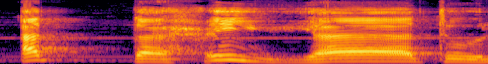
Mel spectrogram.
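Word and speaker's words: التحيات: Pada lafal at-tahiyyatu lillah dibacanya at-tahiyyatu lillah. Terdapat 3 huruf yang bertasydid, yaitu huruf ta, at-ta. Kemudian ya, at-tahiyya, hiyya. Itu udah bertasydid. dan huruf lam jalalah lafal Allah lillah. Jadi bacanya at-tahiyyatu lillah.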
